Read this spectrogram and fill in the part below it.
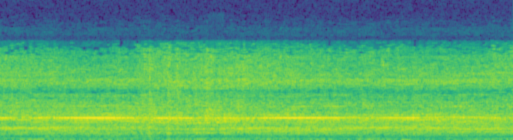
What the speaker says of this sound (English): Uh-oh, here comes the vacuum.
